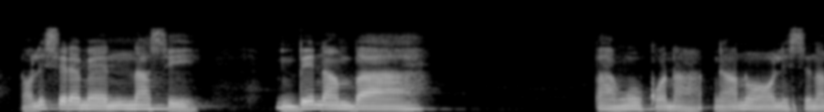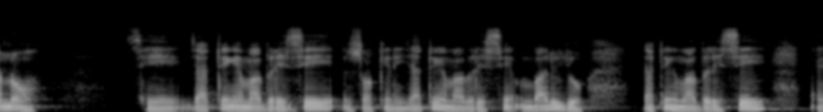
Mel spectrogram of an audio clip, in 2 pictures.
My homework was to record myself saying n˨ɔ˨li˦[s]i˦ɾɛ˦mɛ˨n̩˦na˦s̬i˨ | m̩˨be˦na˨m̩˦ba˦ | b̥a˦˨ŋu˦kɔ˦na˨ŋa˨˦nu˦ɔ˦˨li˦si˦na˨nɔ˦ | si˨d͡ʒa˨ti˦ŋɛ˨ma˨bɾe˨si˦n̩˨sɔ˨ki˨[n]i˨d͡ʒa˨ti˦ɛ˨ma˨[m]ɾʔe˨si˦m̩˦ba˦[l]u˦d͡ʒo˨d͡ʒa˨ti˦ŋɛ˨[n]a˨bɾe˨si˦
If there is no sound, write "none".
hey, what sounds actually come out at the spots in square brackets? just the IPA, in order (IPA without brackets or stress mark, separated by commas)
s, n, b, l, m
